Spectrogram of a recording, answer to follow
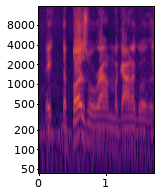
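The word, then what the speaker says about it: McGonigle: looking at something I saw on is it McGonagall is that how you say it yeah mcgonago yeah okay uh it was on MLB's the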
